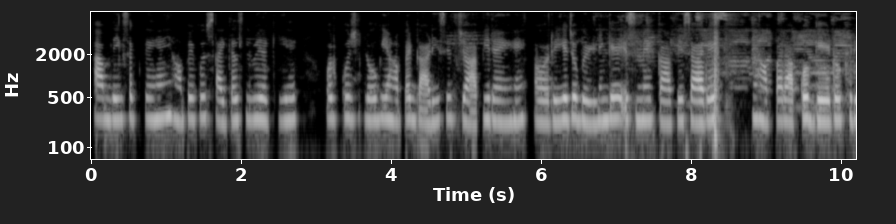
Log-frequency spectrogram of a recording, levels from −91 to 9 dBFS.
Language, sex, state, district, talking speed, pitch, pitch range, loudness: Hindi, female, Uttar Pradesh, Deoria, 215 wpm, 245 Hz, 235-250 Hz, -24 LUFS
